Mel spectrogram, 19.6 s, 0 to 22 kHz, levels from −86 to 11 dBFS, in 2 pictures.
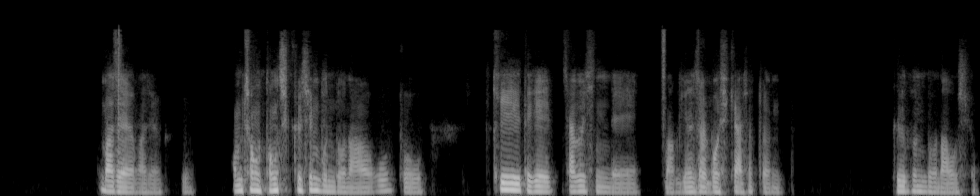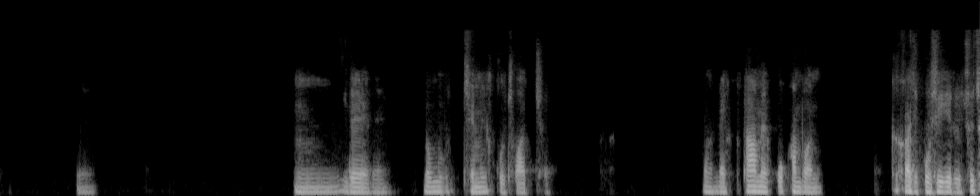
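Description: At 1.14 to 1.23 s, and again at 6.62 to 6.67 s, the radio link of the analogue FM microphone faded as reflections cancelled, so receiver noise rose over the speech. Each wireless microphone noise hit comes through as a brief swish of static.

At 2.85 s one packet was lost, and the decoder played the low-bitrate copy carried in the next packet, a lost packet rebuilt from error correction. The 20 ms with no gap sounds rougher. The same recovery covers a longer stretch from 6.83 to 7.13 s. The rebuilt speech there, about 160 ms in total, fits several separate packet losses. It turns grainier and noisier, within the Opus call's band, which reaches 12 kHz.

At 14.21 to 14.27 s about 40 ms arrived too late, and the receiver extended the preceding sound to bridge it. This short concealed packet loss is heard as a quick smear. It overlaps a further rebuild from error correction at 14.25 to 14.31 s, which leaves a rough, noisier patch.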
